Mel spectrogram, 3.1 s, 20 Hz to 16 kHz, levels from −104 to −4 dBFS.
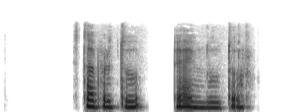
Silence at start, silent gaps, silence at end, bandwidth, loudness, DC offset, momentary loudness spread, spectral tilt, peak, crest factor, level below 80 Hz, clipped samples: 0.85 s; 1.50-1.73 s; 0.6 s; 6.8 kHz; -21 LUFS; under 0.1%; 6 LU; -9 dB/octave; -2 dBFS; 20 dB; -58 dBFS; under 0.1%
